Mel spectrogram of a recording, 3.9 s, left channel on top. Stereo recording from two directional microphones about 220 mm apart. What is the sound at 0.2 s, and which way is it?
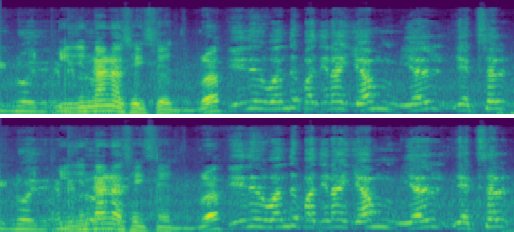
Speech, 15° left (ahead or behind).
